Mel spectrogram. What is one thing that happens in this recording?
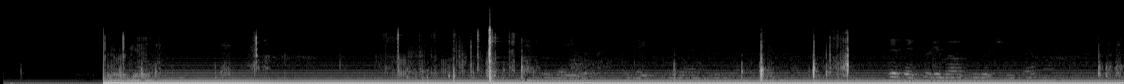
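A television plays loud static with a steady low hum and crackles.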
